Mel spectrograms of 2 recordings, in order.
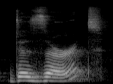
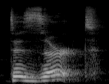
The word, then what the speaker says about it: dessert: And then two S's, sweets, chocolate, dessert. Dessert.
